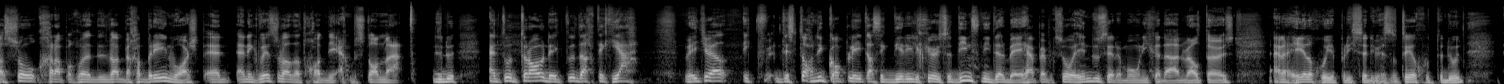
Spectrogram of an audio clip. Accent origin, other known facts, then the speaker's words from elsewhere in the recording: Netherlands; Als je Europese verkiezingen hebt, waarom kan ik als Nederlander niet op een kandidaat uit Italië stemmen?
